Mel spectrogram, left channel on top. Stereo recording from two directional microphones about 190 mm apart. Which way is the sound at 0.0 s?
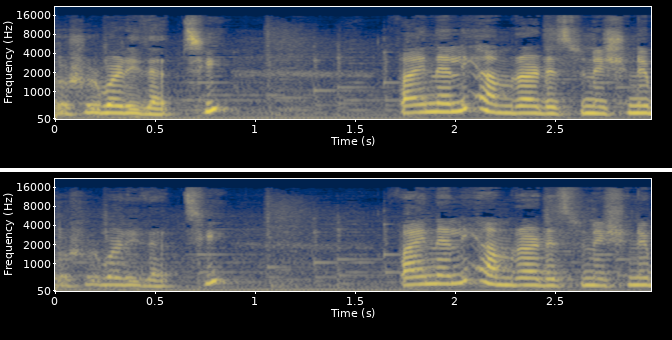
40° left (ahead or behind).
